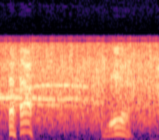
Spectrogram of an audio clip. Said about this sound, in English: we need to just go on clap for everybody out there who's in business today. I'm going to put a hand out for everybody. Y'all put your hand for the small business owners.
